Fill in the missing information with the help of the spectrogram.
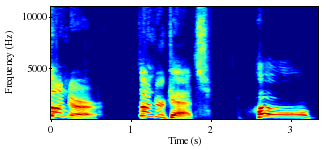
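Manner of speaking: high, drawn-out cartoon hero war cry; Lionel battle cry. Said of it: "I'd be like Lionel".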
